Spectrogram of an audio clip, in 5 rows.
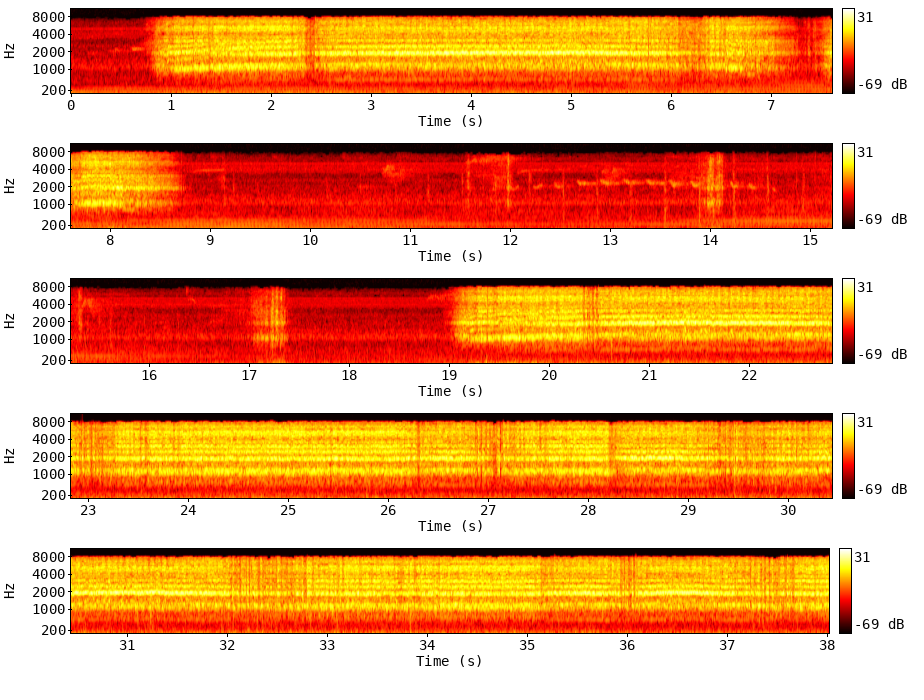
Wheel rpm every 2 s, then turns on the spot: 70, 160, 160, 80, 10, 0, 0, 0, 0, 60, 160, 160, 160, 160, 160, 160, 160, 160, 160.
none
